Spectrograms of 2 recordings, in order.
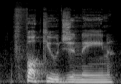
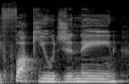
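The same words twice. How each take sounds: First: Said in the usual way. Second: Slow deliberate retort. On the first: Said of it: "first take". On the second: Retold or imitated. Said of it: "I say".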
